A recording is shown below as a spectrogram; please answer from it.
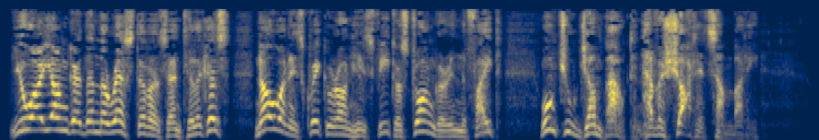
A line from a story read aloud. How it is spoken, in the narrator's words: Menelaus called out to Antilochus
